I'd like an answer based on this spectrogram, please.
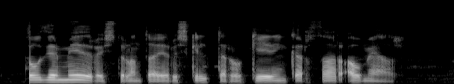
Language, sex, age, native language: Icelandic, male, 18-19, Icelandic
